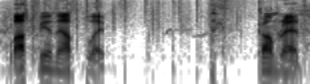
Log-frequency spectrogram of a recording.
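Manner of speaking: put-on a hammy, low Latvian accent. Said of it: "if that's a Latvian accent at all".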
